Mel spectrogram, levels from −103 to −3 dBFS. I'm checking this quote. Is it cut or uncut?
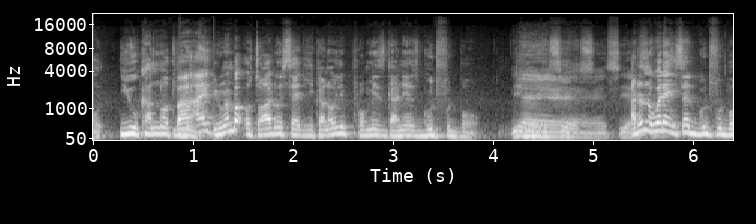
cut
